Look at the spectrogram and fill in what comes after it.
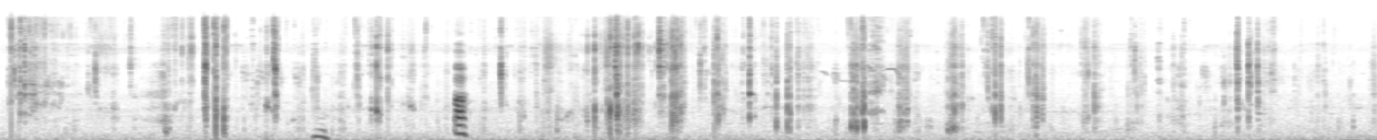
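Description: Close-miked chewing and biting of crisp food by two people eating, a dense run of irregular sharp crunches through the whole stretch. A brief voiced sound comes about four and a half seconds in.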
